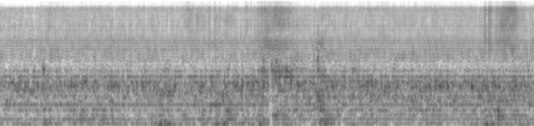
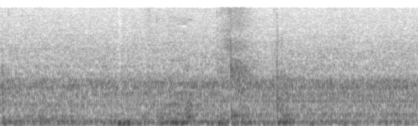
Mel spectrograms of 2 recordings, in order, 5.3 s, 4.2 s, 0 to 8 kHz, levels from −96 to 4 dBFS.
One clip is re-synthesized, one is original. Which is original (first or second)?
second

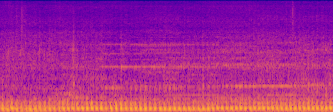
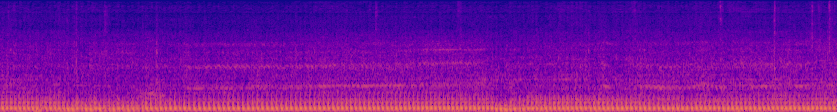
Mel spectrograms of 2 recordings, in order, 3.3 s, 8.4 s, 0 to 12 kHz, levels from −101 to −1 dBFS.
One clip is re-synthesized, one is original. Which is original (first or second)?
second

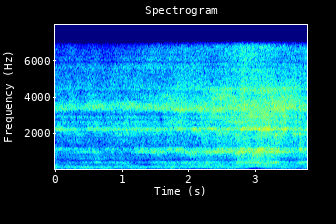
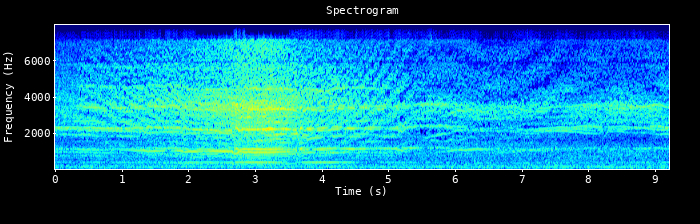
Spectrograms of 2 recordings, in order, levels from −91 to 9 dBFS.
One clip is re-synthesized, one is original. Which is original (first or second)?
second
